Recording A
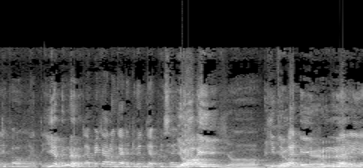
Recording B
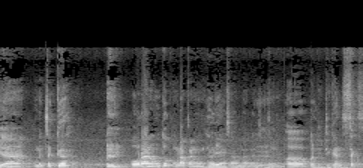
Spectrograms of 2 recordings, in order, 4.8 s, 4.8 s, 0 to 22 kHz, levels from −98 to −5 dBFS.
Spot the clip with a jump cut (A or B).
B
